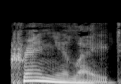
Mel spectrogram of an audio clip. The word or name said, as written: crenulate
